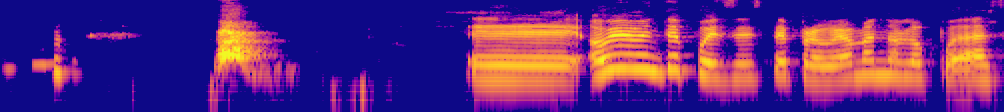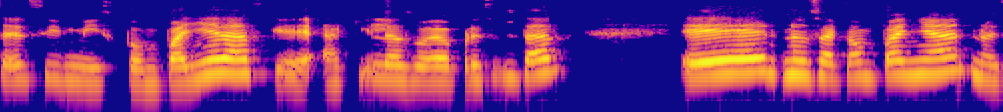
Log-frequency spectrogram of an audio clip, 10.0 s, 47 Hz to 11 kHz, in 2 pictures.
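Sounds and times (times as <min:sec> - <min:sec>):
dog barking: 0:01.1 - 0:01.5
speech: 0:02.4 - 0:10.0.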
